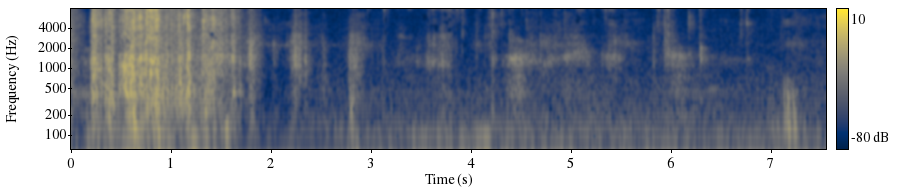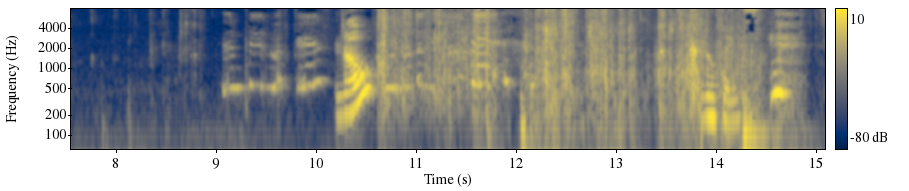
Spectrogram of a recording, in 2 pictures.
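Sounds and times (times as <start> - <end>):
potato chip crunching: 0.0 - 3.2, 10.6 - 14.2.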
